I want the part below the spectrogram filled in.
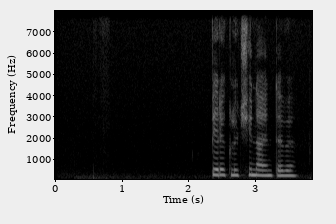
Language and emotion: Russian, neutral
